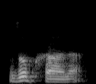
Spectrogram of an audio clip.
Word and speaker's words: Soprana: Esse S no começo aqui da frase, se vier vogal depois, tem som de Z. Soprana.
